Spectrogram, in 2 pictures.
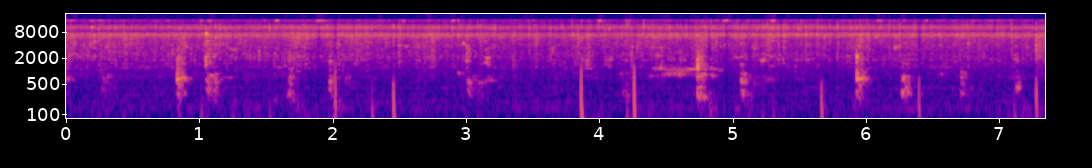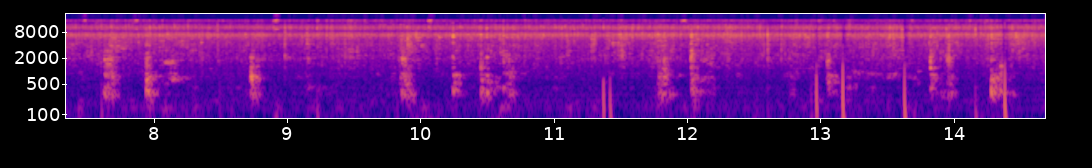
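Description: Cauliflower pieces sizzle steadily in hot oil with onion and garlic paste while a spoon scrapes and stirs the pan in frequent irregular strokes, close and moderately loud throughout, with no talking.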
